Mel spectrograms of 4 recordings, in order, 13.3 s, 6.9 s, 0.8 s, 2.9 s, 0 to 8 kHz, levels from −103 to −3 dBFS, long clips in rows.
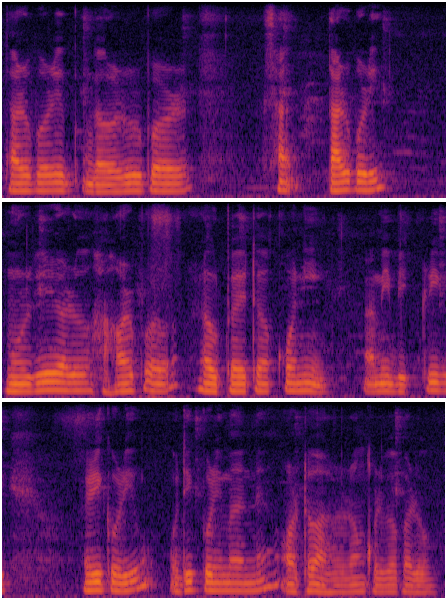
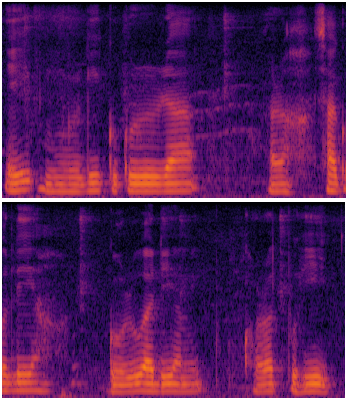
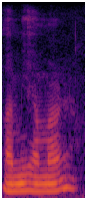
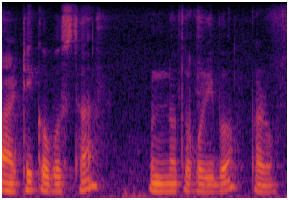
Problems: none marked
